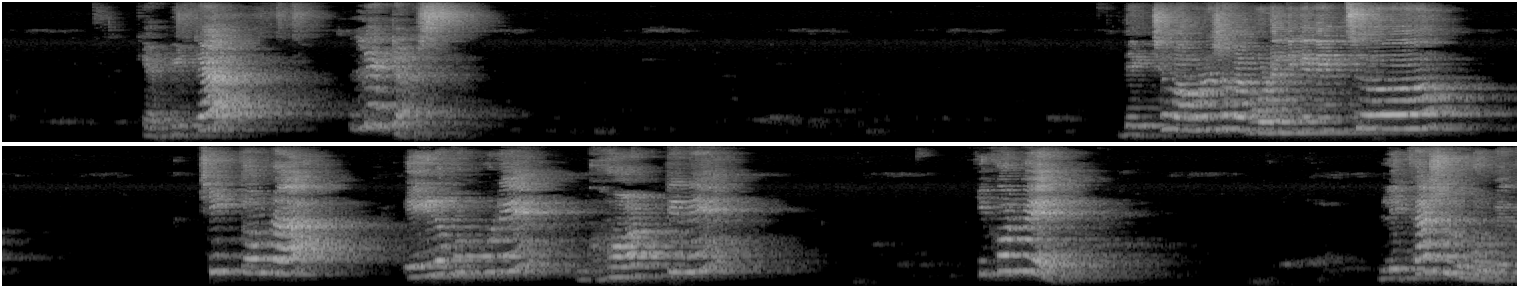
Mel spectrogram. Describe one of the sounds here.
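A woman speaks slowly and clearly, as if teaching, close by.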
